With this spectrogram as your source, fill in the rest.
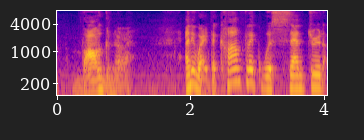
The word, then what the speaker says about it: Wagner: in German it's worms W's are are V's as in Vagner the great Jewish class classical uh com composer it's not Wagner like my best man David Wagner but Vagner anyway the conflict was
